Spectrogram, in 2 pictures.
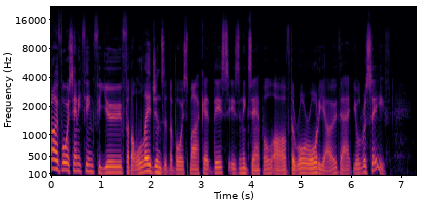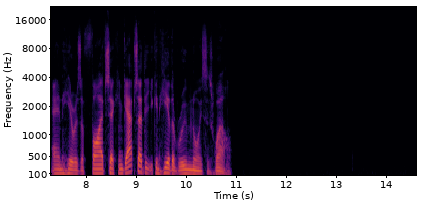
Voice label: Studio Sound Check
